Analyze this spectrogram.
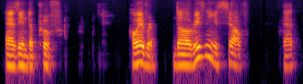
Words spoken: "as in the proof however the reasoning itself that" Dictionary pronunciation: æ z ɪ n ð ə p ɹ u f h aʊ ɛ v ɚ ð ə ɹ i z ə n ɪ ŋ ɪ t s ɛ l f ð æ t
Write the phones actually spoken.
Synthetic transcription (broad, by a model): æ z ɪ n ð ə p ɹ u f h aʊ ɛ v ɚ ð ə ɹ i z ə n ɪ ɪ t s ɛ l f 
